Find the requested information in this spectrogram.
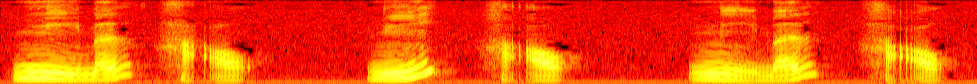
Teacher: It's a toneless tone, or a neutral tone, mun. Now, because we have mun separating ni and hao, they both go back to being third tone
